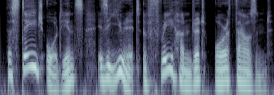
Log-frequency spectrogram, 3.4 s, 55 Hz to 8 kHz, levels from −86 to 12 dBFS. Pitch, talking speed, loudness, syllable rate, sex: 125 Hz, 210 wpm, -17 LUFS, 6.3 syllables/s, male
